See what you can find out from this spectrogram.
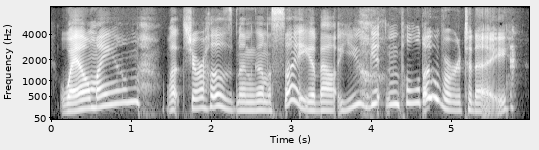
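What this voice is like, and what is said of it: Put-on Southern accent, older man. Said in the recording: “got a little bit older than me, had the belly, had the Southern accent.”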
